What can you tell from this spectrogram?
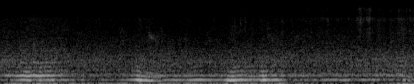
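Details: Bees crowding a feeding tray in Central Illinois ahead of winter; a strong, steady buzzing hum with several pulses as bees pass near, pitch wavering slightly, and a doubled upper tone throughout.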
